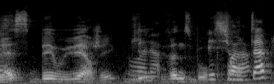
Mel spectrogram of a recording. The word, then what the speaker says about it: Gliwensbourg: très simple à écrire. Comme ça se prononce. G-L-I-W-E-N-S-B-O-U-R-G, Voilà. Glivensburg.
